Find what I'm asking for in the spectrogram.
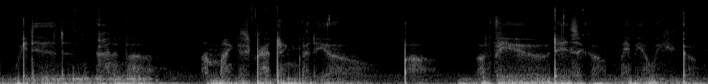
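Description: Someone whispers at a fairly slow pace with long, frequent pauses. Noticeable background noise runs underneath. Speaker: ASMR creator. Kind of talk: ASMR whispered ramble to camera. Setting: close to microphone in studio. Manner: soft-spoken, whispering, relaxed.

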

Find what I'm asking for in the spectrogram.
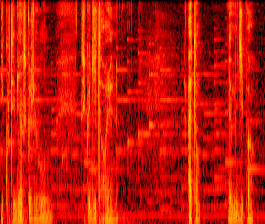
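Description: A man's very deep, low voice over background music. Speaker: gameplay narrator. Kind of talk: ASMR gameplay commentary. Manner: soft-spoken, whispered.

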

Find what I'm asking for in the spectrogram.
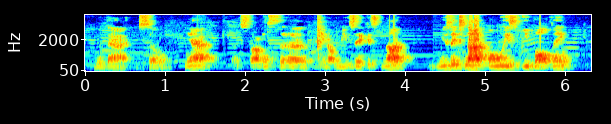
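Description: Faint music plays in the background as a man speaks at a fairly slow pace. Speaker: dance choreographer. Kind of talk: interview answer. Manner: soft-spoken. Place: meeting room. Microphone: camera far.

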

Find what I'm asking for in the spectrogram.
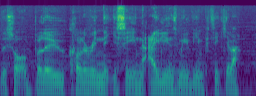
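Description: Over background music, a man with a very deep, low voice talks at a fairly quick pace. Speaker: collector reviewing a steelbook. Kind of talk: product showcase commentary. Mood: calm admiring. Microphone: phone near.

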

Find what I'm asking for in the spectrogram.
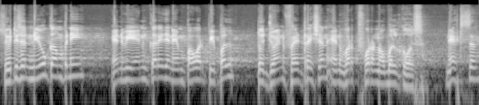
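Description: A man talks at a very fast pace. He has a high-pitched voice. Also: ordinary pitch variation, very even loudness. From India. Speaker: business presenter. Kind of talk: business presentation. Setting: live event with audience. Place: hall. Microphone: podium.

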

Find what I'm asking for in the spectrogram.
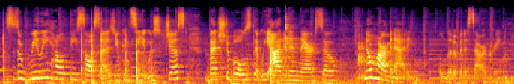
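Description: Clear music plays in the background. A woman speaks over it at a fairly quick pace. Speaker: chef host. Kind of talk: tutorial. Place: kitchen. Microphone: lapel.

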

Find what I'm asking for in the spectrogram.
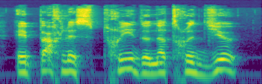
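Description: Very slowly, a man with a dark, mellow tone and ordinary pitch variation speaks on a very clean recording with a silent background. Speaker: Bible teacher. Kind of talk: religious teaching narration.

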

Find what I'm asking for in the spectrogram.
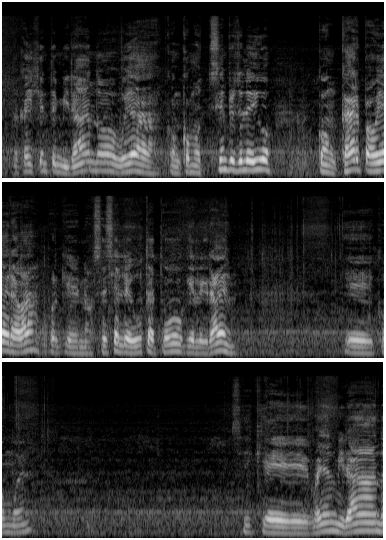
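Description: With light background noise and a dry sound with no echo, a man speaks at a fairly slow pace. He uses ordinary pitch variation and takes long, frequent pauses. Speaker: driver vlogger. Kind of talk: casual vlog chat. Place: car. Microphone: phone near.

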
